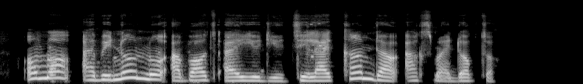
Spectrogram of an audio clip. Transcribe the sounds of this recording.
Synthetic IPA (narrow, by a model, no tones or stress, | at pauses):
ʔɔmɔaɪbinɔnoʔabaʊtʰaɪjuditʰilaɪkʰãmdãʊ̃naksma̰ɪdɔk̚tʰɔ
